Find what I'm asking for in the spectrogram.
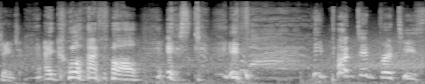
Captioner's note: laughs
